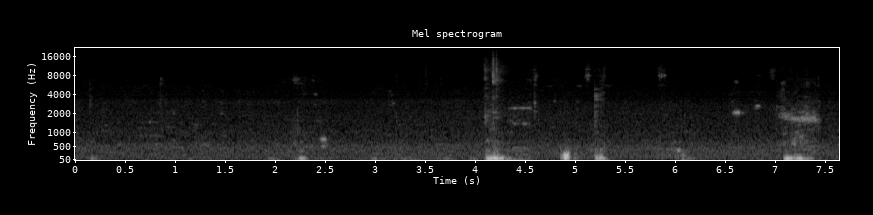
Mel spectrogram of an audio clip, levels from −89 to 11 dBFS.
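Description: At 4.07 s there's a tiny underrun with held sample: the output buffer ran dry for about 1 ms and the converter just held its last value, so the waveform flatlines briefly. At 6.08 s it happens again for 11.6 ms, a 512-sample gap, and roughly 10 ms of live speech went missing.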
